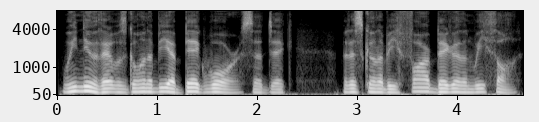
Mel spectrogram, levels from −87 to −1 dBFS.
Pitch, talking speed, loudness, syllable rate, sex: 120 Hz, 295 wpm, -16 LUFS, 5.9 syllables/s, male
